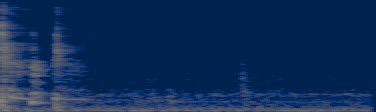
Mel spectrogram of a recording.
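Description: A person coughing briefly, two quick coughs right at the start, followed by quiet room tone.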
